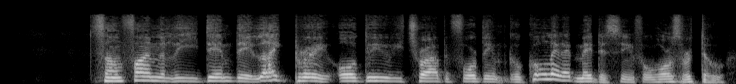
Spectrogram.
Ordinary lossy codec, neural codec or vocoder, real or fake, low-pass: MP3, 64 kbps; codec, 16 kHz in and 24 kHz out, 0.4 kbps, LongCat-Audio-Codec, fine tuned four codebook decoder; fake; 10.8 kHz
